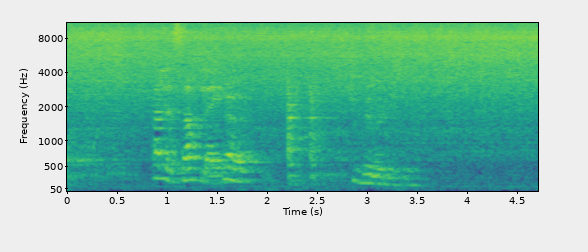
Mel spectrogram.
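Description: Pancetta sizzling as it fries in a pan, a steady hiss, with short snatches of quiet talk about a second in and again around three seconds in.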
